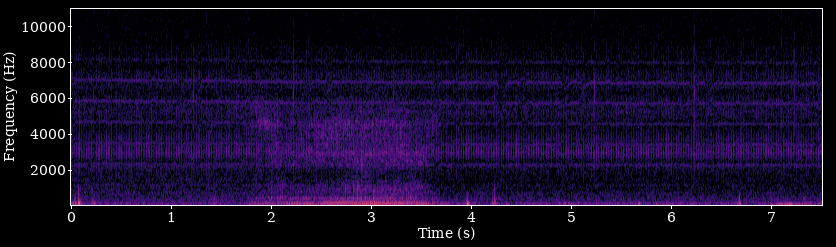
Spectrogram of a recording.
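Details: Female English Mastiff asleep in the dark beside a person, giving a soft, breathy, low snore that swells over about two seconds and fades, with occasional faint taps and clicks in a quiet room.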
